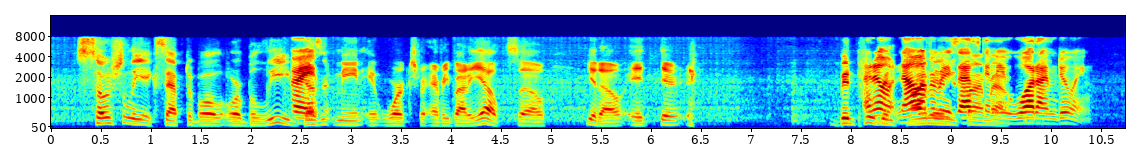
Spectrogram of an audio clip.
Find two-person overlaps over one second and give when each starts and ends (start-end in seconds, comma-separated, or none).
8.1-9.6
